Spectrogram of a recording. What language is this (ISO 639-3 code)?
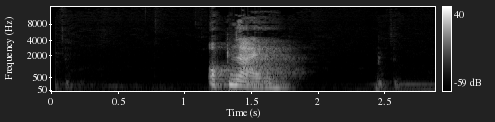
fry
